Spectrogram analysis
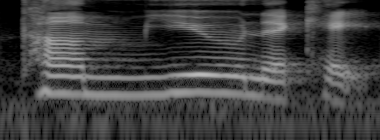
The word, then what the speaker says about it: communicate: So what native speakers tend to do is to put a glide sound in there. So that's why the y sound is in there. Communicate. So instead of communicate, we're going to go communicate. And again, that long vowel at the end of kate, make sure that you get that full movement of the mouth for that long vowel.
